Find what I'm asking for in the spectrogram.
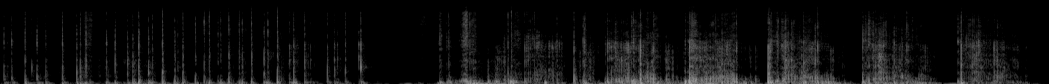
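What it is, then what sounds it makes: Textured cardboard folder. Long nails scratch a flat, thin, hollow, pale pink pebble-textured cardboard Dior folder. Quick, dense, crackly taps come first, then a short pause. After that, longer rasping scrapes sound in separate bursts with a low, papery body.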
